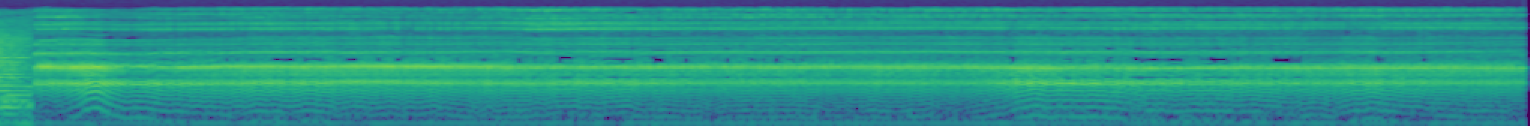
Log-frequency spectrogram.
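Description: A man's voice holding one long, steady "uhhh" filler sound without a break.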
